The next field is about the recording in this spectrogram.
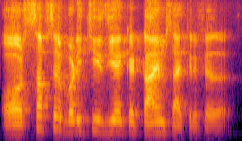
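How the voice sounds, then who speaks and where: A male guest with a bright, forceful tone and a fairly high voice answers in a measured way, laying out his points one by one. The sound is slightly dull and muffled. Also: expressive. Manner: measured, explanatory, lists points in order. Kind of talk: interview answer.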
